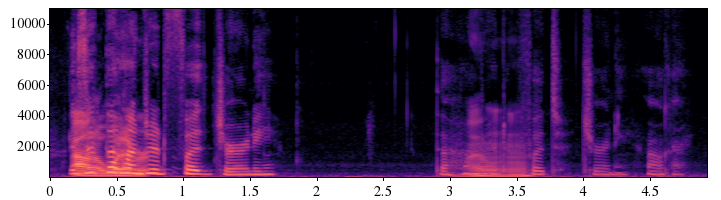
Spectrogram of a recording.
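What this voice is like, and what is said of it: Usual voice. Nothing is said of it.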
